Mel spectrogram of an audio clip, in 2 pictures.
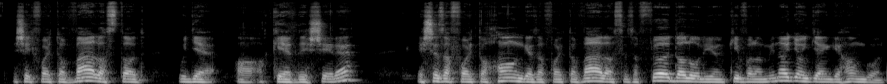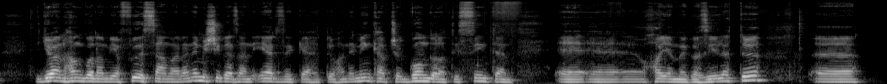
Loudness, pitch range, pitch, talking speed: -24 LUFS, 115-145 Hz, 125 Hz, 170 wpm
